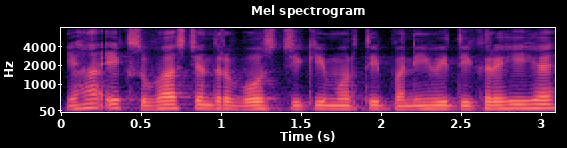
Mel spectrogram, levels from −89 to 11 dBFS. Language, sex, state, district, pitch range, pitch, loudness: Hindi, male, Jharkhand, Ranchi, 120-135 Hz, 125 Hz, -19 LUFS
